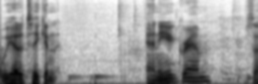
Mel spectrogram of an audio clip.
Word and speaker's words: Enneagram: Me, Lauren, Millie, and Jackson had for class was that we had to take an Enneagram. Is that how you say it? Yes. Enneagram.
